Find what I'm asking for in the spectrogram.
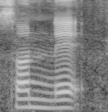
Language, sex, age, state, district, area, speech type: Kannada, female, 30-45, Karnataka, Bidar, urban, read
